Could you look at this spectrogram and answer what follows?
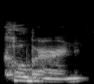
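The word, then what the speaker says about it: Cockburn: He was getting owned by Coburn. That's how they say his name. It's not how it's spelled, but that's how they say it.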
